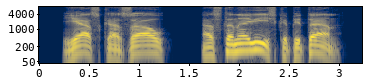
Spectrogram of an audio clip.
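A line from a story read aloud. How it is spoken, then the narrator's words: Shouted. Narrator (Russian): закричал Генри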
